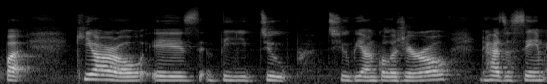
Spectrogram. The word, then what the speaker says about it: Chiaro: line chiaro i know i say chiaro i know how to pronounce it i just like how it sounds better shiaro but kiaro is the dupe to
